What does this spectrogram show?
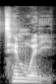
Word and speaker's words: TMWITY: So it's Tim Witty, TMWITY. So it's the acronym for Tim Watley.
